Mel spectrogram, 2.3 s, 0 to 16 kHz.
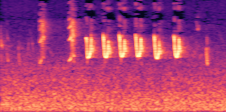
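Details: A Rainbow Bee-eater (Merops ornatus) on the Sunshine Coast, Queensland, in August 2024 gives a quick series of six rolling, buzzy trilled notes, high-pitched and evenly paced, with a few faint thin chips before them.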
